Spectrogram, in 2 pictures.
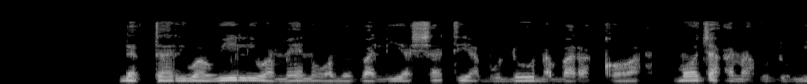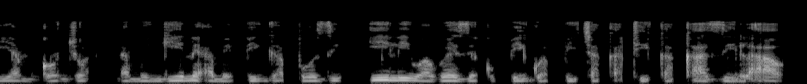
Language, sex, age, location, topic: Swahili, male, 25-35, Kisumu, health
